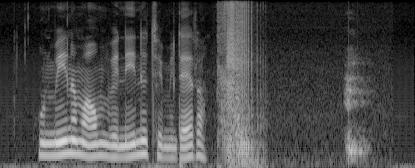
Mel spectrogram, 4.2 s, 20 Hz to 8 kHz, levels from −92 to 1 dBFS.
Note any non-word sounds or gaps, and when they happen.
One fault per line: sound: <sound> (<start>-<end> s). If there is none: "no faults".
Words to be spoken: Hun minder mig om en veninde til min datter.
sound: squeak (2.2-2.7 s)
sound: throat clearing (3.4-3.8 s)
